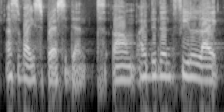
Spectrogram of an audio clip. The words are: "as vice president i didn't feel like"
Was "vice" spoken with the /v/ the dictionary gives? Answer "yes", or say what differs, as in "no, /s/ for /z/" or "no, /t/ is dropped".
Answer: yes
